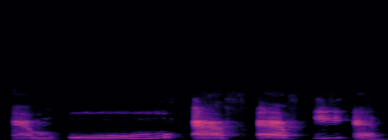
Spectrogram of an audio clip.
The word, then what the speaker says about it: muffin: Muffin pakai u. M m u f f i n. Muffin. Pengucapannya pakai a. Tulisannya pakai u.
